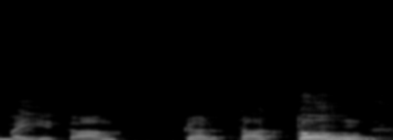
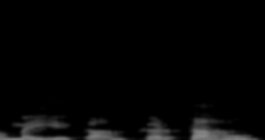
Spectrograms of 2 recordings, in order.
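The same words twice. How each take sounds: First: "तो" in "करता तो हूँ" leaned on; emphasis on तो. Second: Said in the usual way. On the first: Shown as a demonstration. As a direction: press तो to insist. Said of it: "जब आपको कहना हो". ("तो" पर ज़ोर देकर) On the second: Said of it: "otherwise simple बोलना हो".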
